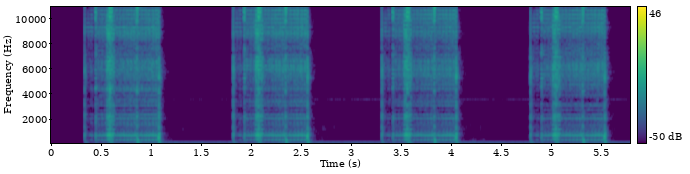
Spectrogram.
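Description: Four bursts of ringing, phone-like tones, each under a second, repeating about every one and a half seconds over near silence; source unknown.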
